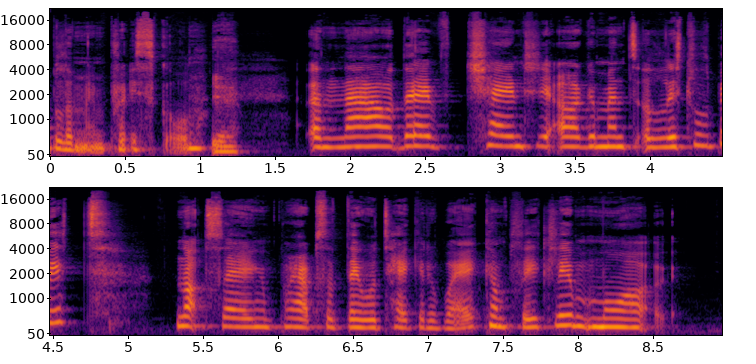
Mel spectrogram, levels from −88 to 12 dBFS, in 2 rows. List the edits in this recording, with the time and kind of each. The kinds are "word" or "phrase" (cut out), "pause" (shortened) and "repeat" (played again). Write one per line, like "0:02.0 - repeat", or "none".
none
